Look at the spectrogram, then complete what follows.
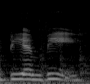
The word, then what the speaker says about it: BMW: Speaking of German and the letter V, BMW is technically supposed to be BMW. Because a W is pronounced as a V in German.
